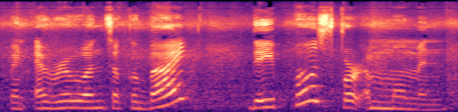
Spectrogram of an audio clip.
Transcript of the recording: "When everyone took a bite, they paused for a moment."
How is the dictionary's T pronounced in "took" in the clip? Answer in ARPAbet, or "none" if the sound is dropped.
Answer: S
